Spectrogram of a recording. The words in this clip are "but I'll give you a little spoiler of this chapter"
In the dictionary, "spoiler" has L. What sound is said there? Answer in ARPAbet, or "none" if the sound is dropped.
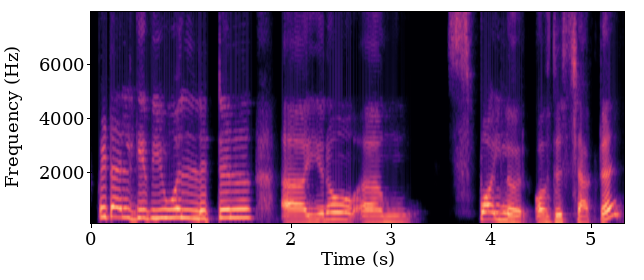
L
